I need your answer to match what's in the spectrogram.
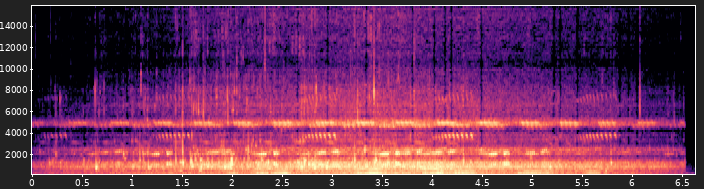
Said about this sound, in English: What's nuts is they like bite them and flip them. This is like frog MMA. I think this is where the sport of MMA started. It had to have. This is wild. Wow. Yeah, it really is. I wonder how much it hurts.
